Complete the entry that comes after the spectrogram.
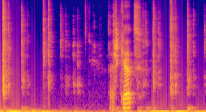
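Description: Computer keyboard typing comes in quick clusters of crisp clicks with short pauses, close by, while someone talks intermittently over it.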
